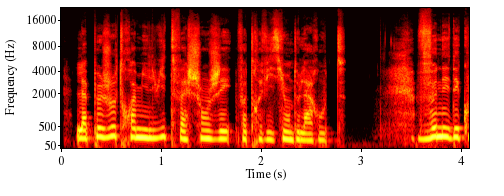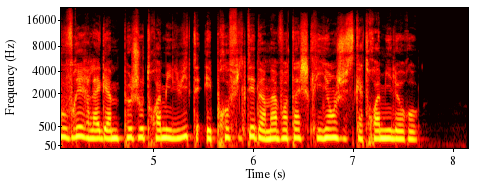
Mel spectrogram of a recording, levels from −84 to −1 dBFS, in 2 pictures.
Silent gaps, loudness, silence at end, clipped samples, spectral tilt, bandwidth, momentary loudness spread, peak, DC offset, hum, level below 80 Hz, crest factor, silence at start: none; -21 LUFS; 0.5 s; under 0.1%; -4.5 dB/octave; over 20 kHz; 9 LU; -8 dBFS; under 0.1%; none; -52 dBFS; 14 dB; 0.15 s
